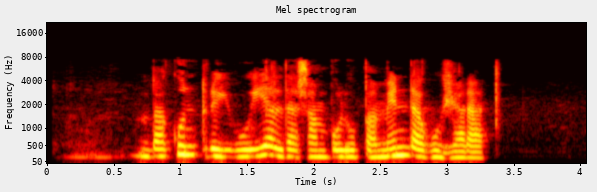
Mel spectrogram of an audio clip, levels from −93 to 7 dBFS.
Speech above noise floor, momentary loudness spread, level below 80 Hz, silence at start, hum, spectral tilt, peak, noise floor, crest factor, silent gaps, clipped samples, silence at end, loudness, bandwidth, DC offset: 54 dB; 7 LU; -58 dBFS; 0.65 s; none; -5 dB/octave; -2 dBFS; -70 dBFS; 16 dB; none; under 0.1%; 0.8 s; -17 LUFS; 7.6 kHz; under 0.1%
